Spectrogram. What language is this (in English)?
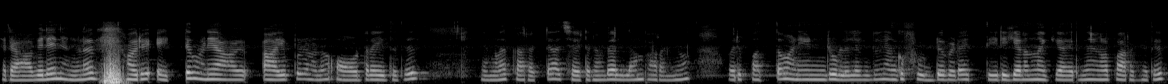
Malayalam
